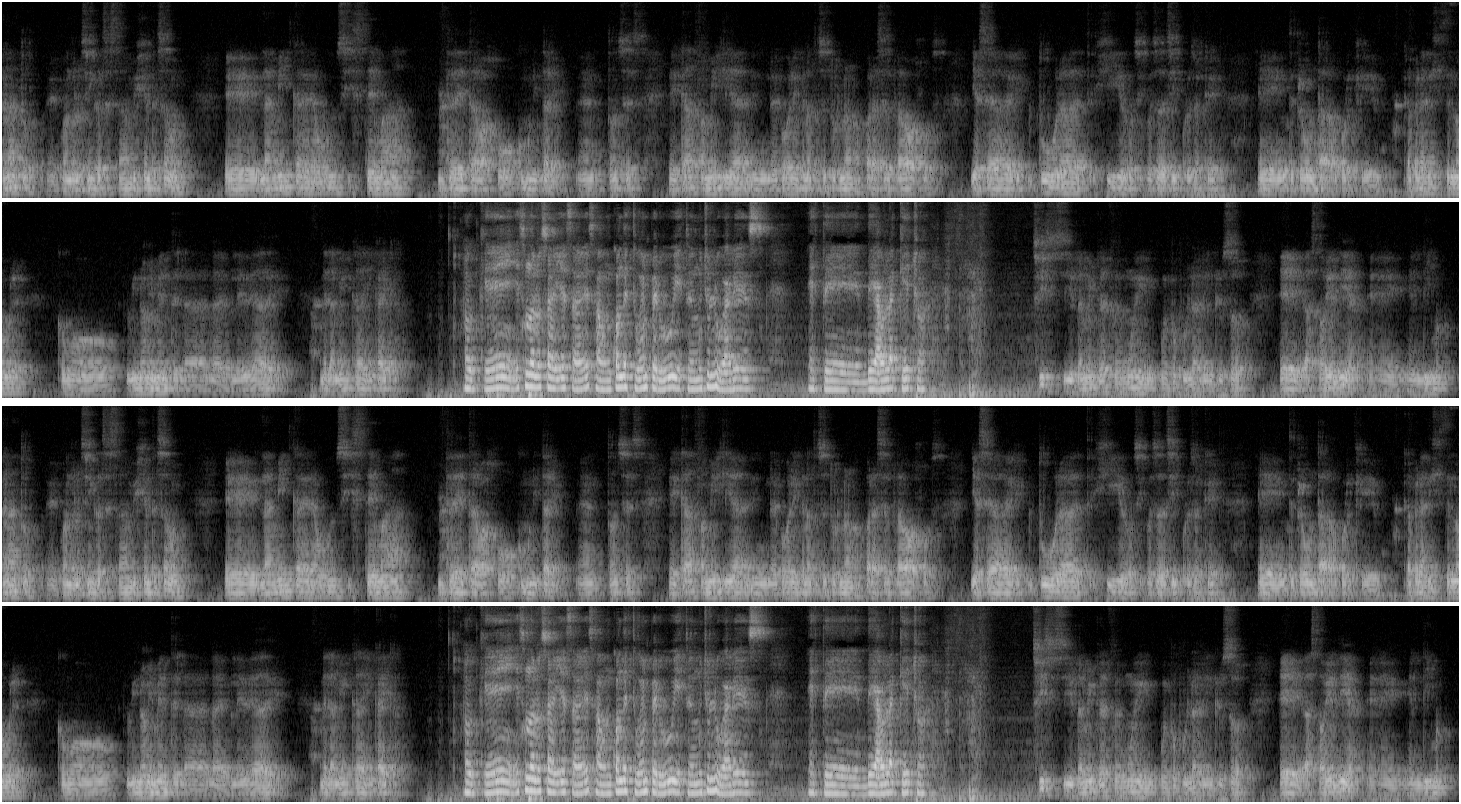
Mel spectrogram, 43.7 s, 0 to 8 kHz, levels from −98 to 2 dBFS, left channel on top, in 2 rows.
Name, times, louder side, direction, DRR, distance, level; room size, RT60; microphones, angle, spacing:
voice 1, 0.0-2.7 3.3-6.0 6.5-14.0 14.5-18.2 18.8-20.7 21.1-22.1 22.7-26.0 26.6-27.8 37.3-40.4 41.0-43.4, right 1 dB, 35° right, -1 dB, 2.5 m, -30 dB
voice 2, 28.8-33.6 33.9-36.6, equal, ahead, 5 dB, 0.7 m, -21 dB
23.0 x 10.5 x 3.4 m, 0.64 s
head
